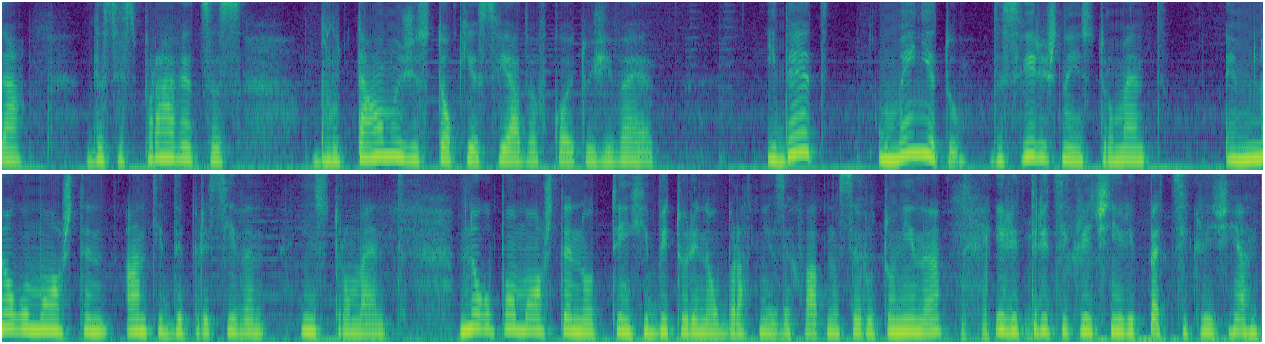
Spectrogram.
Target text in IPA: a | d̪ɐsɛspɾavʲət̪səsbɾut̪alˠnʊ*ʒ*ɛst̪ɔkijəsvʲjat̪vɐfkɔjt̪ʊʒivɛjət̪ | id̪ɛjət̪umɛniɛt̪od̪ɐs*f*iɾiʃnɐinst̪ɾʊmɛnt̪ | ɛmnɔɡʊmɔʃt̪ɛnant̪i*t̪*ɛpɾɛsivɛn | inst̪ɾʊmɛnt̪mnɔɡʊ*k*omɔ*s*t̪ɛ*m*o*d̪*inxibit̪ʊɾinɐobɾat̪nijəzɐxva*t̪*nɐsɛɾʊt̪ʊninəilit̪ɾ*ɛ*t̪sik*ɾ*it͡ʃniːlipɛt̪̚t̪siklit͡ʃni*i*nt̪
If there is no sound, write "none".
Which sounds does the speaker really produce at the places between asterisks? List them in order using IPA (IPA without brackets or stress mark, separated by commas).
ʒ, v, d̪, p, ʃ, n, t̪, t̪, i, l, a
